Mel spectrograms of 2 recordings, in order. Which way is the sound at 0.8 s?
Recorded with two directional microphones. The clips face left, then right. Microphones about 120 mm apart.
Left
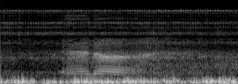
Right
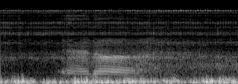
30° right (ahead or behind).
